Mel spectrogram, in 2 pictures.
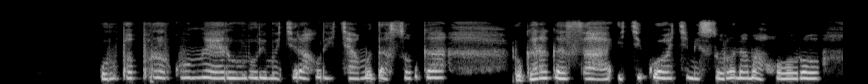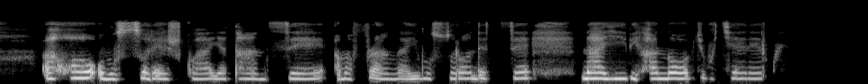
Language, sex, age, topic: Kinyarwanda, female, 36-49, finance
